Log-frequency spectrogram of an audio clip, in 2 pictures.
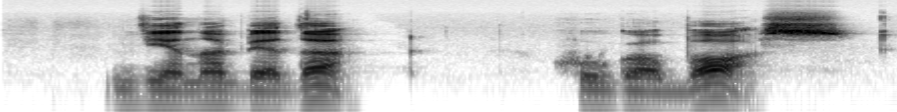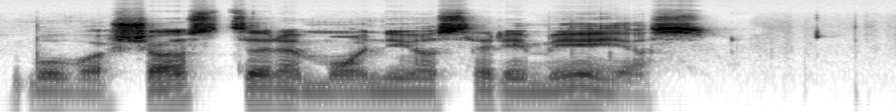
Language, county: Lithuanian, Vilnius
